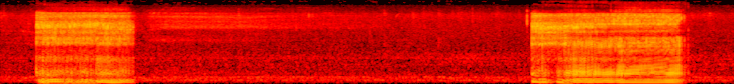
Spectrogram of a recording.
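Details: Brewster, a companion animal of a paralyzed man, snoring: two loud, rattling snores about five seconds apart with quiet breathing between; ordinary snoring.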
